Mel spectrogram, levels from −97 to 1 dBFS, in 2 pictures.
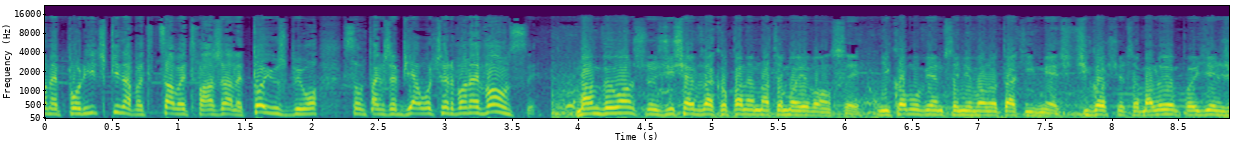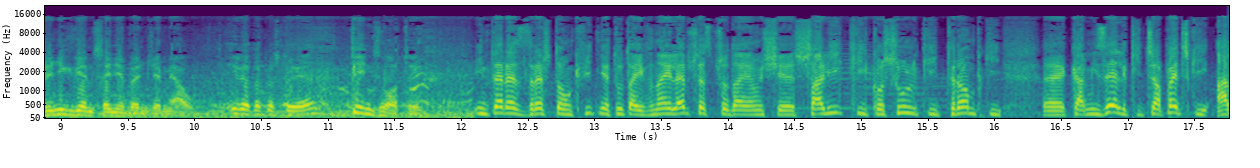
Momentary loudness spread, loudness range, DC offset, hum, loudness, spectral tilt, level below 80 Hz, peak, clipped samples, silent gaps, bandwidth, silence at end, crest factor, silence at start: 8 LU; 5 LU; under 0.1%; none; -11 LUFS; -6 dB/octave; -34 dBFS; 0 dBFS; 0.7%; none; 15.5 kHz; 0 s; 10 dB; 0 s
